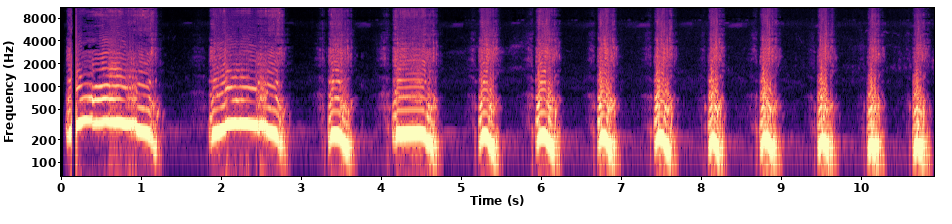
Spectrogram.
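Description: A male lion roars to his lioness, two long moaning roars trailing into a run of short grunts.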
